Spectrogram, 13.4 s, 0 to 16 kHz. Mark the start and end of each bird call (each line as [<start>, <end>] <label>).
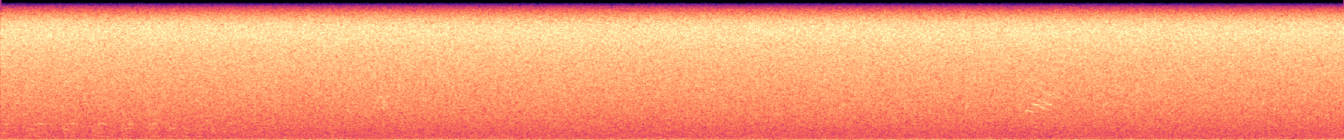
[0.00, 2.40] Erckel's Francolin (Pternistis erckelii)
[10.20, 10.60] Hawaii Amakihi (Chlorodrepanis virens)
